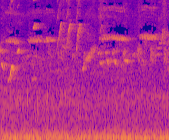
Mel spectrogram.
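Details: Competition white-rumped shama (murai batu) in a song duel, clear rising whistled notes and quick slurred phrases, with faint other birds and a low background rumble.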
